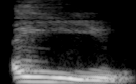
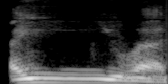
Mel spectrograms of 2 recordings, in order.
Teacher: kalau ada tasdid seolah-olah ianya itu dua, ayyuha ditekan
